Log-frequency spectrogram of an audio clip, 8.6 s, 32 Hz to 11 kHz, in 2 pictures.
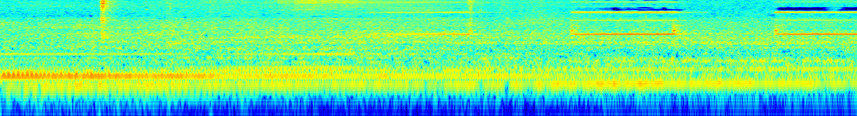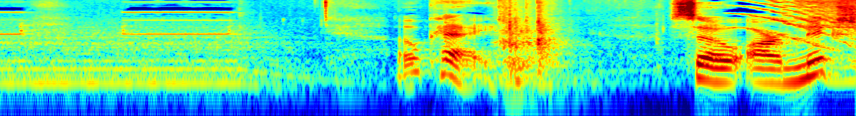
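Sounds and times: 
microwave oven humming: 0.0 - 5.8
speech: 6.3 - 8.5.

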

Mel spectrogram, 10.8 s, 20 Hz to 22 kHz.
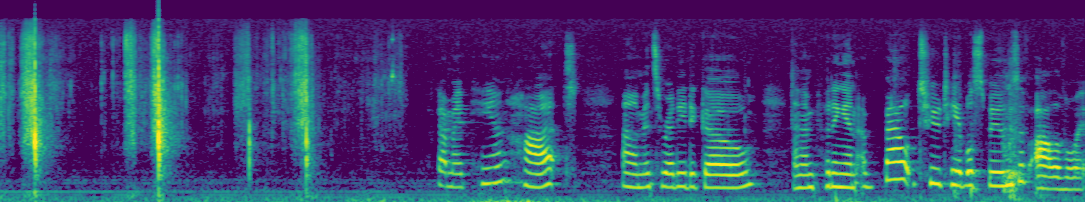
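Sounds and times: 
knife chopping quartered and halved cabbage into chunks against a board: 0.0 - 3.3
faint low hum: 0.0 - 10.8
speech: 4.4 - 10.8.

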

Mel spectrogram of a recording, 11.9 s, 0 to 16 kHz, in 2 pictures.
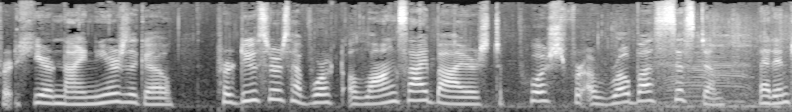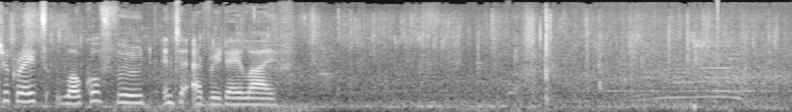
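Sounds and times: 
speech: 0.0 - 8.2
steady noisy outdoor background on a dairy farm: 0.0 - 11.8
heifers mooing on a dairy farm near Waukon, Iowa: 4.4 - 6.2, 9.8 - 11.8.

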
